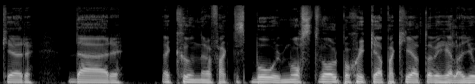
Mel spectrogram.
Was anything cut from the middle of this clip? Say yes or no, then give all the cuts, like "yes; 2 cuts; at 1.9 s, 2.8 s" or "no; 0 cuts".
no; 0 cuts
